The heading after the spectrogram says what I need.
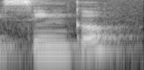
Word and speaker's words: cinco: 5 would be cinco. CI like city, cinco.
